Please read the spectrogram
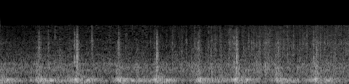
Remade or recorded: recorded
